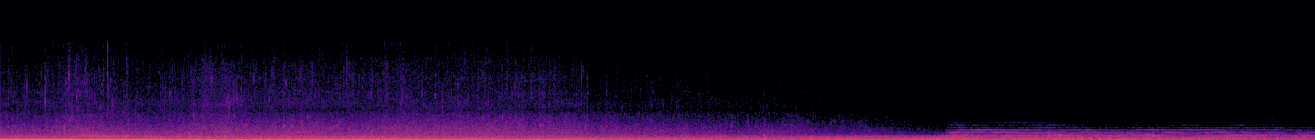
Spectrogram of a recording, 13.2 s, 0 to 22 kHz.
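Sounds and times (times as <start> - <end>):
water splashing against a river boat: 0.0 - 9.4
boat engine drone on the Amazon, Trombetas and Nyamunda rivers: 0.0 - 13.1.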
